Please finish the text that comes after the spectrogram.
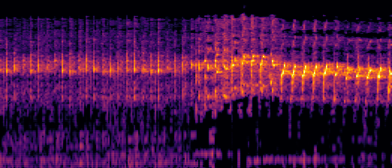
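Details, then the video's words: Vocal lovebird delivering a long ngekek chattering run, a fast train of rasping high pulses that starts moderate and swells louder after two seconds, edging a little higher; faint low background hum. "Love Bird gacor ngekeek panjang"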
